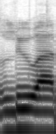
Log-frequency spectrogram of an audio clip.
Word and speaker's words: Lua: Lua, pronounced Lua, means moon in Portuguese.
